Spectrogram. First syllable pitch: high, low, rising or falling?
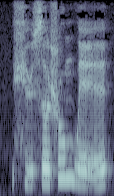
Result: low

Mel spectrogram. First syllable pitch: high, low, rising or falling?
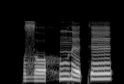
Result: low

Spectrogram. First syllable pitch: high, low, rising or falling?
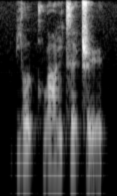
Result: low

